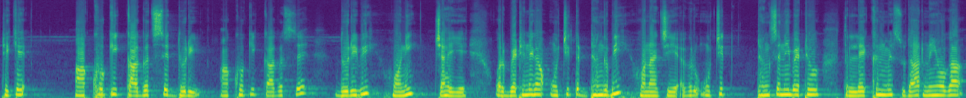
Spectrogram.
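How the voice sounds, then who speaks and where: In an exam-prep lesson, a male teacher reads multiple-choice questions aloud, says each again, and answers it himself with an explanation. He speaks a little slowly in a fairly high, darkish voice with a steady tone. Hall reverb is audible.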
